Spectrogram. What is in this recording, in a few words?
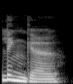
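"lingo", British English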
